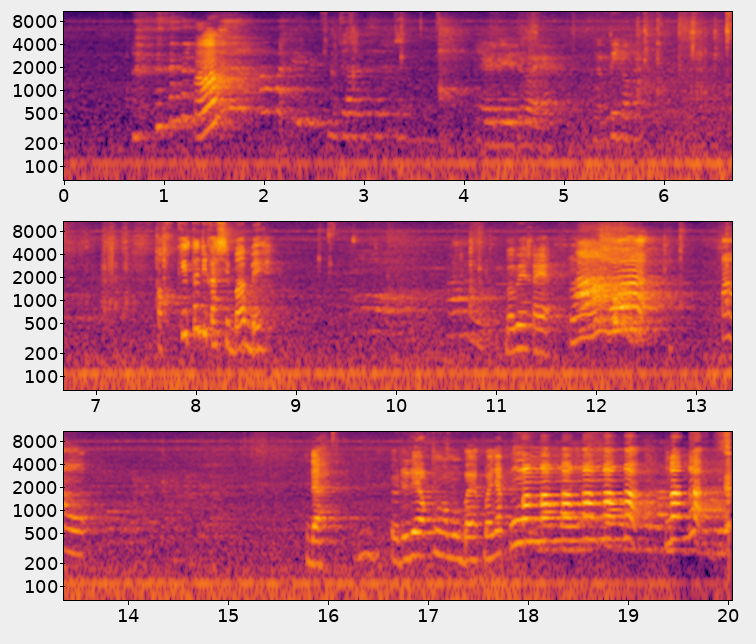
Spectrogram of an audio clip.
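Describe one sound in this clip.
A young woman talks casually, close by.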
